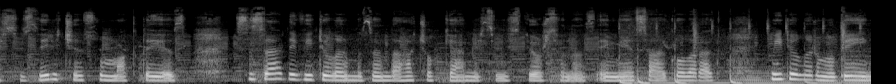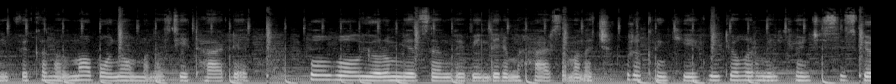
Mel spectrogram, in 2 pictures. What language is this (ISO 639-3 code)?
tur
